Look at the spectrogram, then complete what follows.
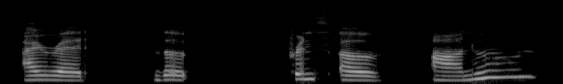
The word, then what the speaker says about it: Annwn: Um, I read The Prince of Anun. Anun.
